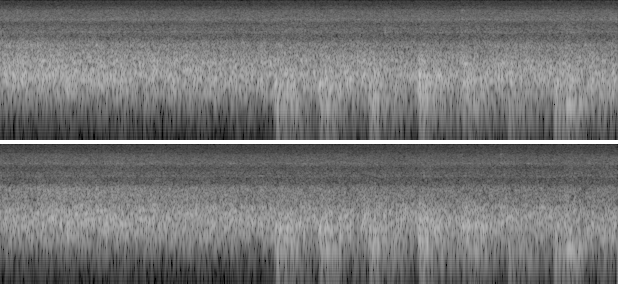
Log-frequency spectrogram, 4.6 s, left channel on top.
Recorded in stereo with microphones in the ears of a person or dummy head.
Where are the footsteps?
65° left (ahead or behind), 6 m; by 4.5 s 80° left, 8 m.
